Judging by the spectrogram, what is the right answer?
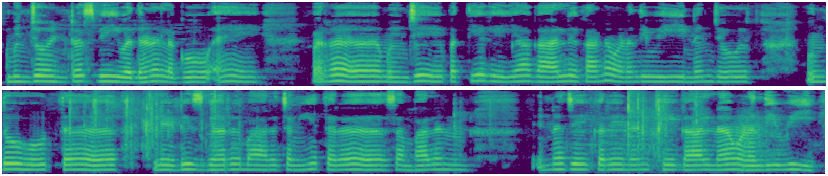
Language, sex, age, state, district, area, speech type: Sindhi, female, 30-45, Gujarat, Surat, urban, spontaneous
